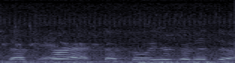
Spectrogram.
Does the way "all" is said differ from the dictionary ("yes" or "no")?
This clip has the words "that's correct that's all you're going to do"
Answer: yes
